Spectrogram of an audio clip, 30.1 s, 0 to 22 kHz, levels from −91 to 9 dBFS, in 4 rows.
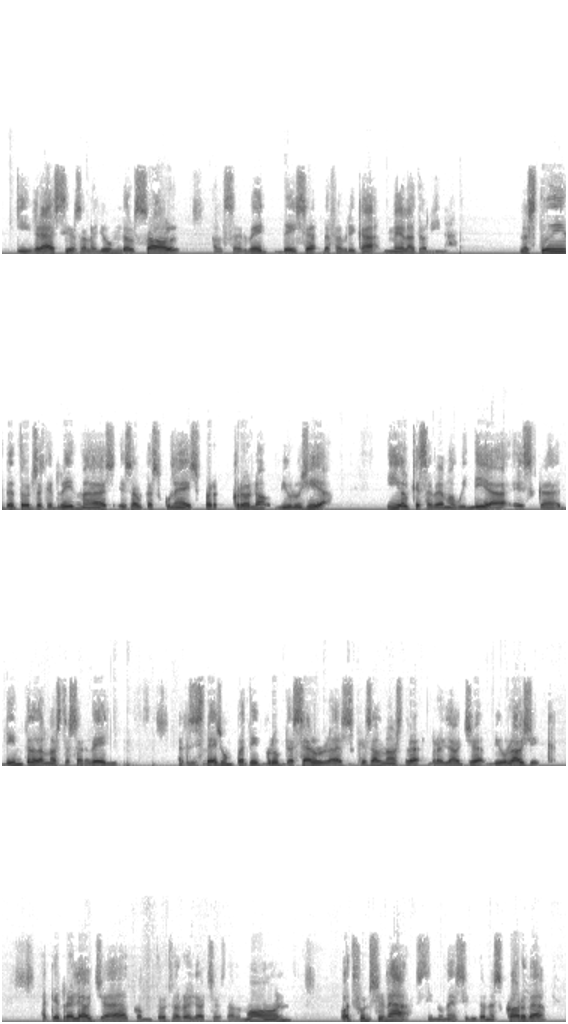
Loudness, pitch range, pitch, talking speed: -22 LUFS, 120-165 Hz, 140 Hz, 130 wpm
